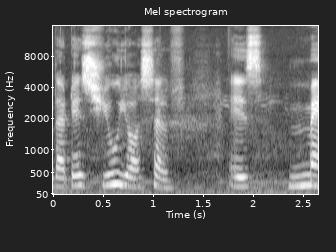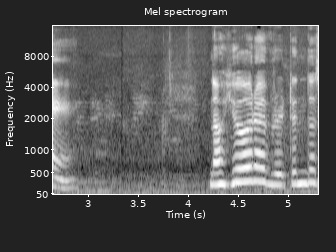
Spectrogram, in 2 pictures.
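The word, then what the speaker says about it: मैं: That means that N at the end is only half pronounced. It is a nasal sound. And you can see this dot over here. So this dot denotes this nasal sound. It's main.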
